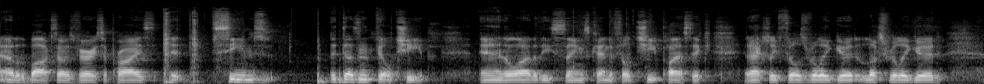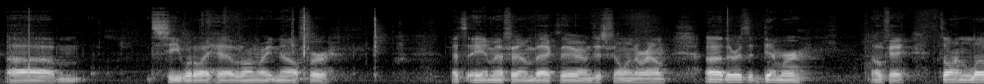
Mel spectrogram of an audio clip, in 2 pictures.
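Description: A short tick lands at 5.73 s and another at 10.13 s, each a block of digital silence: about 3 ms and 5.8 ms of zeros, cut in and out with no fade. The second gap fits a 256-sample buffer left unfilled when its output was due.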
